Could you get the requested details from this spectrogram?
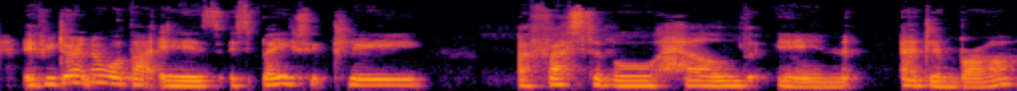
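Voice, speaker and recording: Speaking at a fairly slow pace with a British accent, a woman uses lively intonation in a fairly low pitch. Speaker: YouTuber. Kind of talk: casual vlog talk. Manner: casual, filler-heavy.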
